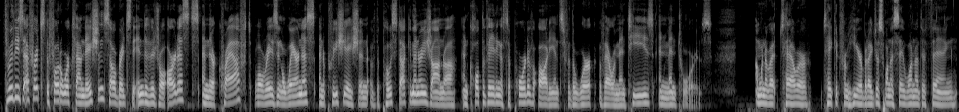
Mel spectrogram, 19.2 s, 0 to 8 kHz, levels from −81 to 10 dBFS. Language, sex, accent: English, female, American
